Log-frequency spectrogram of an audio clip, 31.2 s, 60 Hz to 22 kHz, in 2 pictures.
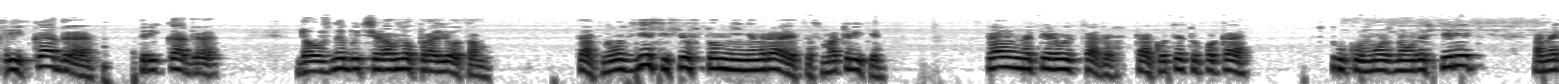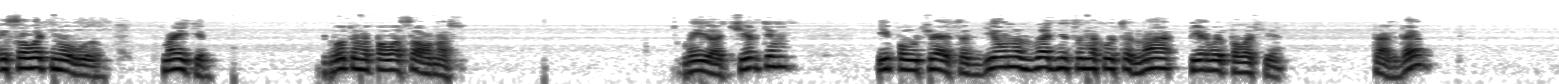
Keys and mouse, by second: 6.6 space, 10.2 click, 13.6-14.6 drag, 17.9-19.2 drag, 21.0-22.6 drag, 24.9-26.5 drag.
